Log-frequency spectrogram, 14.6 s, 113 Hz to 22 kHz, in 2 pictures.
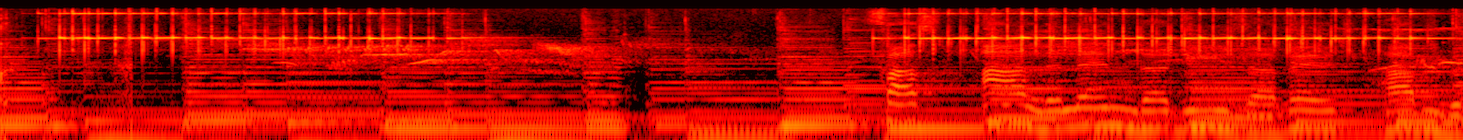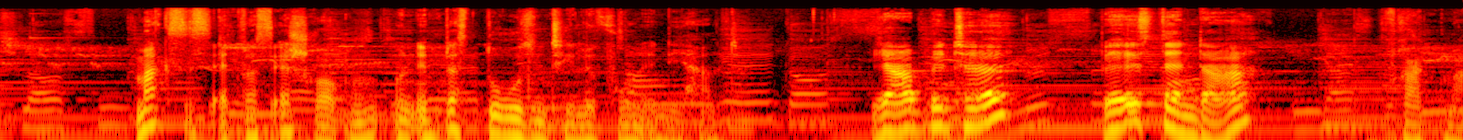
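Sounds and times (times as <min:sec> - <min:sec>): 
bell ringing on a string bell-pull: 0:00.0 - 0:02.4, 0:04.4 - 0:07.8
speech: 0:04.5 - 0:13.7, 0:14.3 - 0:14.6.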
